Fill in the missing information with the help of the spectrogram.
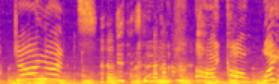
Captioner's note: all laughing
